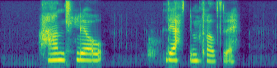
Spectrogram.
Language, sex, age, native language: Icelandic, female, 9, Icelandic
